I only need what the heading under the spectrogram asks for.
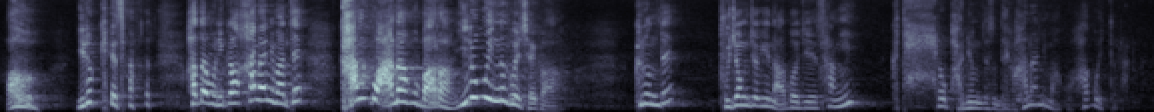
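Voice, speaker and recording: A male pastor giving a sermon, telling humorous stories with sudden loud bursts. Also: very high-pitched, big pitch swings, brisk.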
